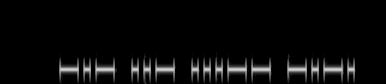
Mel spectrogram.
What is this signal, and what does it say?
Morse code, heard as a keyed tone, about 20 wpm, 700 Hz. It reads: KU3C
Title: USA Call Signs - 4 Characters - Repeated 3x - 20wpm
